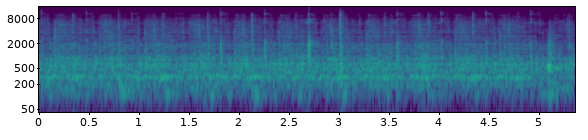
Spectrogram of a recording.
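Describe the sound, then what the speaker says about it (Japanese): A home sewing machine with an edge-stitching presser foot sews close along the edge of size 8 canvas for a tote bag, a steady close mechanical whir with occasional sharper clicks as it crosses thicker layers. "立ち目かがり押さえに変えて縫っていきます"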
